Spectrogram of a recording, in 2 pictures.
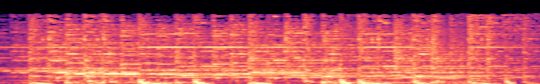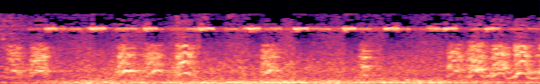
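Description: A dog barks repeatedly in short bursts during the second half, over a steady high insect-like whine. The first half is a dense, busy wash of sound.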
